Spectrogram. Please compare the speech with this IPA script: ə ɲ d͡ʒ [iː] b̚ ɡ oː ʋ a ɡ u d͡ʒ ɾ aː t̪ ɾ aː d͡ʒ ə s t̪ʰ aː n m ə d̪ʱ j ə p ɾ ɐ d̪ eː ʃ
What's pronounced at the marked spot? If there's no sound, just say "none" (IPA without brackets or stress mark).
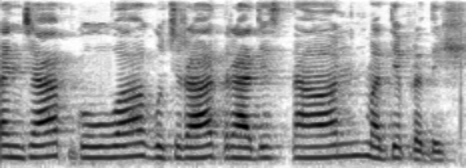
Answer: aː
